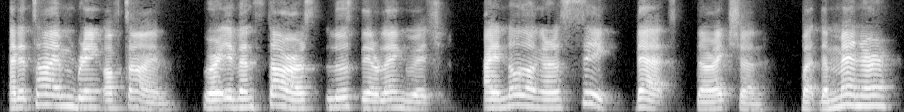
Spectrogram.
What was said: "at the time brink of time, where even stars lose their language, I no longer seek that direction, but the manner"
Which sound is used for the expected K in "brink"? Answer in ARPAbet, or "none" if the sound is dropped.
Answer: none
